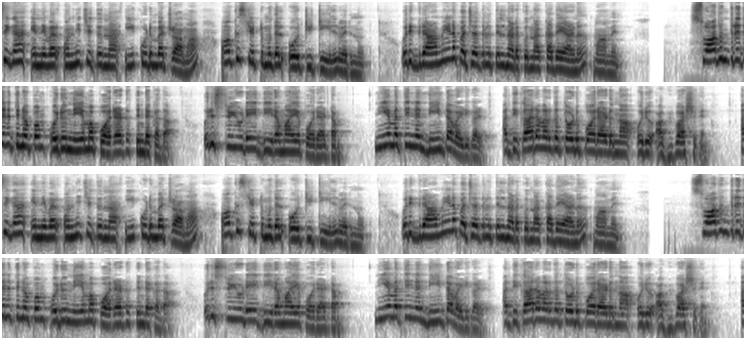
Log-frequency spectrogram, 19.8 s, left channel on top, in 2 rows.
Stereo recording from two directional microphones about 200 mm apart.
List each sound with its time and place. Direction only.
0.0 s speech: 15° left (ahead or behind)
9.1 s a woman's voice: 40° left (ahead or behind)
12.5 s a woman's voice: 40° left (ahead or behind)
